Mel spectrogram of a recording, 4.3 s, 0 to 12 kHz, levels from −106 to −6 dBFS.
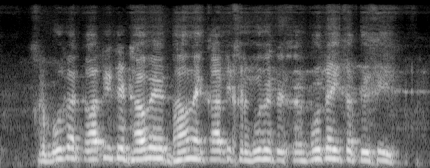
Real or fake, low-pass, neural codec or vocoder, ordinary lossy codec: fake; 10.8 kHz; codec, 32 kHz, 1.9 kbps, SNAC; AAC, 64 kbps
